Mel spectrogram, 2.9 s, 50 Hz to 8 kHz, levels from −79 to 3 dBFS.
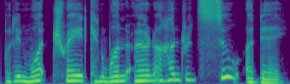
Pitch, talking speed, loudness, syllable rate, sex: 175 Hz, 250 wpm, -17 LUFS, 5.6 syllables/s, male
